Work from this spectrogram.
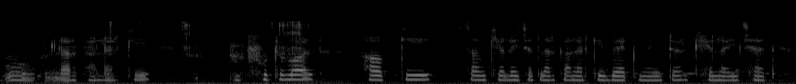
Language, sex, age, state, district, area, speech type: Maithili, female, 18-30, Bihar, Muzaffarpur, rural, spontaneous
